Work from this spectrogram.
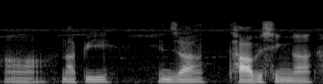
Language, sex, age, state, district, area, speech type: Manipuri, male, 30-45, Manipur, Chandel, rural, spontaneous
